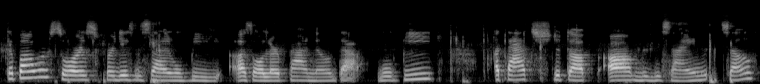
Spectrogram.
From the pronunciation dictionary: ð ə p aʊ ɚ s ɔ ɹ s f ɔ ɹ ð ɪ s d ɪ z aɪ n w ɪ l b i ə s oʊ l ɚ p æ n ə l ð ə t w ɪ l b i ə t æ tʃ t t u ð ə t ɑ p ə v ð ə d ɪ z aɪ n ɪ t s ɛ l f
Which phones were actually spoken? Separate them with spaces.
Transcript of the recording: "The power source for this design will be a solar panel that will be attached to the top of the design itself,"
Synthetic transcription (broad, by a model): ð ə p aʊ ɚ s ɔ ɹ s f ɔ ɹ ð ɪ s d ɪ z aɪ n w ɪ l b i ə s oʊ l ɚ p æ n ə l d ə t w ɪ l b i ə t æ tʃ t t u t ɑ p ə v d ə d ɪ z aɪ n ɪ t s ɛ l f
